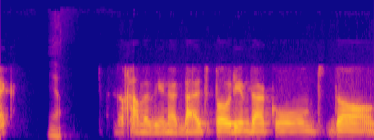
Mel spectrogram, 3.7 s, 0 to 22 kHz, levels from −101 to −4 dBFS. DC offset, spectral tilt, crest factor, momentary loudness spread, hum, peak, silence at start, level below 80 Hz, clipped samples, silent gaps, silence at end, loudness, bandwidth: under 0.1%; -9 dB/octave; 24 dB; 23 LU; none; -2 dBFS; 0 s; -68 dBFS; under 0.1%; 0.89-0.94 s; 0 s; -25 LUFS; 3.9 kHz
